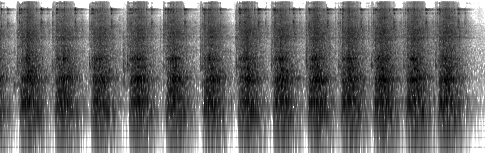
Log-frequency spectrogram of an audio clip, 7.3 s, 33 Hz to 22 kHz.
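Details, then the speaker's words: Stihl MS180C chainsaw, final start attempt after a carburetor rebuild kit failed: about two rasping pull-cord strokes a second, each rising and fading, never firing; the original carburetor is suspected faulty and replacement is planned. "and that my friends is the sound of a new carburetor"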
